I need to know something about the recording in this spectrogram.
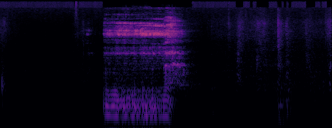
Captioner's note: Polmen grunting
